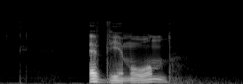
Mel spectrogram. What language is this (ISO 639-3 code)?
nor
